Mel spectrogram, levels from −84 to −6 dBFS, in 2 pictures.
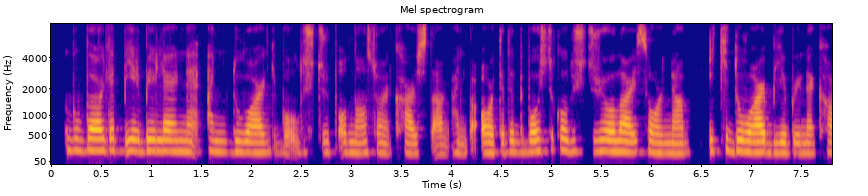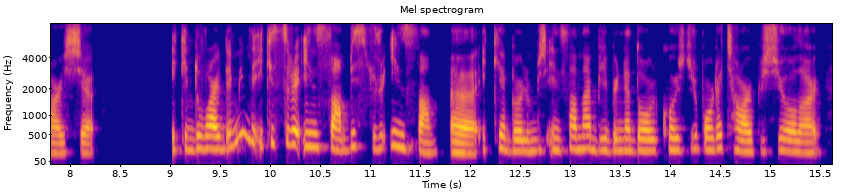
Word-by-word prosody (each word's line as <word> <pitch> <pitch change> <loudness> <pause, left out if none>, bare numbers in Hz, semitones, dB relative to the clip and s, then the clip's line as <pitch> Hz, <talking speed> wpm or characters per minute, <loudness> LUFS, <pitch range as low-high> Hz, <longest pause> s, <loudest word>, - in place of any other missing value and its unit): Bu, 205 -1 -6
böyle 205 -1 +3
birbirlerine, 195 -1 0
hani 185 -2 -6
duvar 180 -2 +1
gibi 175 -1 -9
oluşturup, 180 0 -6
ondan 175 -1 -3
sonra 175 -3 -7
karşıdan, 160 -2 -3
hani 175 - -8
böyle, - - -6
ortada 175 +1 -1
bir 180 - -10
boşluk 190 +2 0
oluşturuyorlar, 190 -2 +1
sonra, 170 -2 -1 0.2
2 200 0 -5
duvar 180 -2 +4
birbirine 170 -1 -3
karşı, 165 -1 0 0.8
2 225 -2 -5
duvar 235 -1 +5
demeyeyim 420 - -1
de, 330 - -1
2 305 +2 -3
sıra 310 -1 +4
insan, 260 -6 +2
bir 275 - -2
sürü 250 -4 -6
insan, 235 -11 0
eee, 165 -3 +7
ikiye 225 0 -3
bölünmüş 200 +1 +1
insanlar 225 +1 0
birbirine 205 0 -2
doğru 200 -1 +3
koşturup 215 +3 -3
orada 220 +2 +2
çarpışıyorlar. 190 -3 +1
195 Hz, 155 wpm, -23 LUFS, 180-215 Hz, 0.8 s, eee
